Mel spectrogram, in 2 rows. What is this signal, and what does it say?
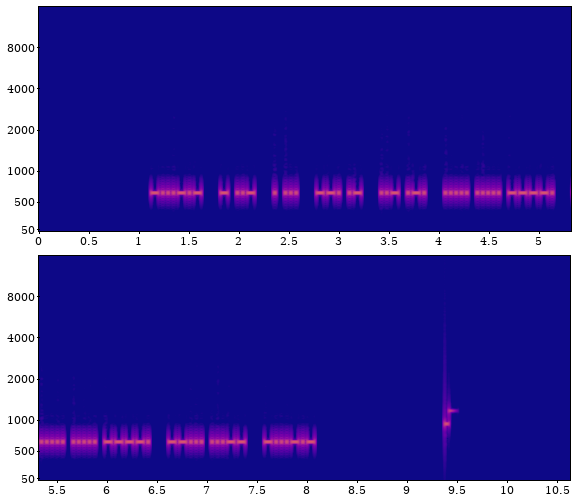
Morse code, heard as a keyed tone, about 44 wpm, 660 Hz. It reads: <BK> TU ES GA UR 559 559 73 <BK>
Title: SOTA QSO Practice 45wpm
